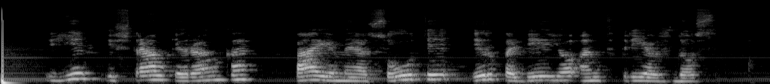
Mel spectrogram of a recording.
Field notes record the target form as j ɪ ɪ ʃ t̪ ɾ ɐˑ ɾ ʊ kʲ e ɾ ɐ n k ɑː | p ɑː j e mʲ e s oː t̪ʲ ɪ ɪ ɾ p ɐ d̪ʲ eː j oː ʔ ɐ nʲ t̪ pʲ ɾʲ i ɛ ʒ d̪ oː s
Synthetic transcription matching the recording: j ɪ ɪ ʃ t̪ ɾ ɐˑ ʊ kʲ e ɾ ɐ ŋ k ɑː | p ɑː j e mʲ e s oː t̪ʲ ɪ ɪ ɾ p ɐ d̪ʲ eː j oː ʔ ɐ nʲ t̪ pʲ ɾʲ i ɛ ʒ d̪ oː s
